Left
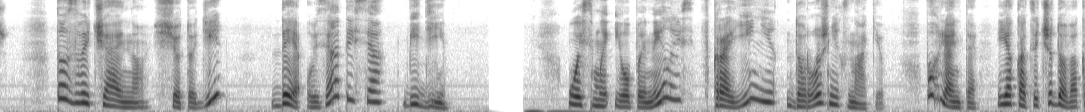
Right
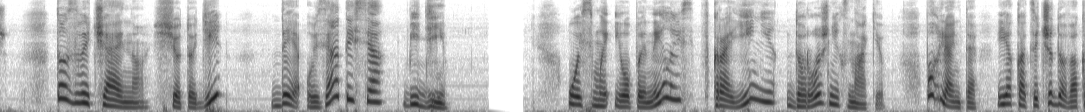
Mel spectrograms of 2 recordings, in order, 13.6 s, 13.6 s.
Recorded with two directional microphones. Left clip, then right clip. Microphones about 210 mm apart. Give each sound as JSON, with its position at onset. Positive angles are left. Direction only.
{"t": 0.3, "sound": "a woman's voice", "side_deg": -25}
{"t": 5.0, "sound": "speech", "side_deg": -15}
{"t": 6.7, "sound": "a sound", "side_deg": -25}
{"t": 7.5, "sound": "speech", "side_deg": -15}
